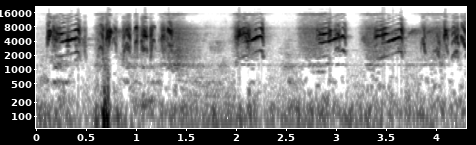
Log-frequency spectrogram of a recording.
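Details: Sunbird (sogok ontong) lure calls: short clusters of very high, sharp rising notes, delivered in four separate bursts with gaps between them.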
